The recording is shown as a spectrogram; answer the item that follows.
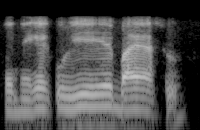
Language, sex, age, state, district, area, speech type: Assamese, male, 45-60, Assam, Charaideo, rural, conversation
